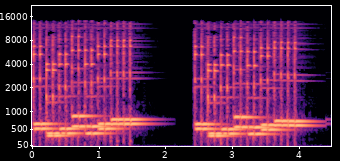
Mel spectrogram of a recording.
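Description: A short ringtone-like tune of quick, high pitched notes, played twice. Each phrase rings for about a second and a half and dies away, with a brief silence before it repeats.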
